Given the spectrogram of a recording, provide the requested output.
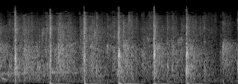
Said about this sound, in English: So now let's give a big round of applause to all the mamas. Come on, give them a big hand this morning.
